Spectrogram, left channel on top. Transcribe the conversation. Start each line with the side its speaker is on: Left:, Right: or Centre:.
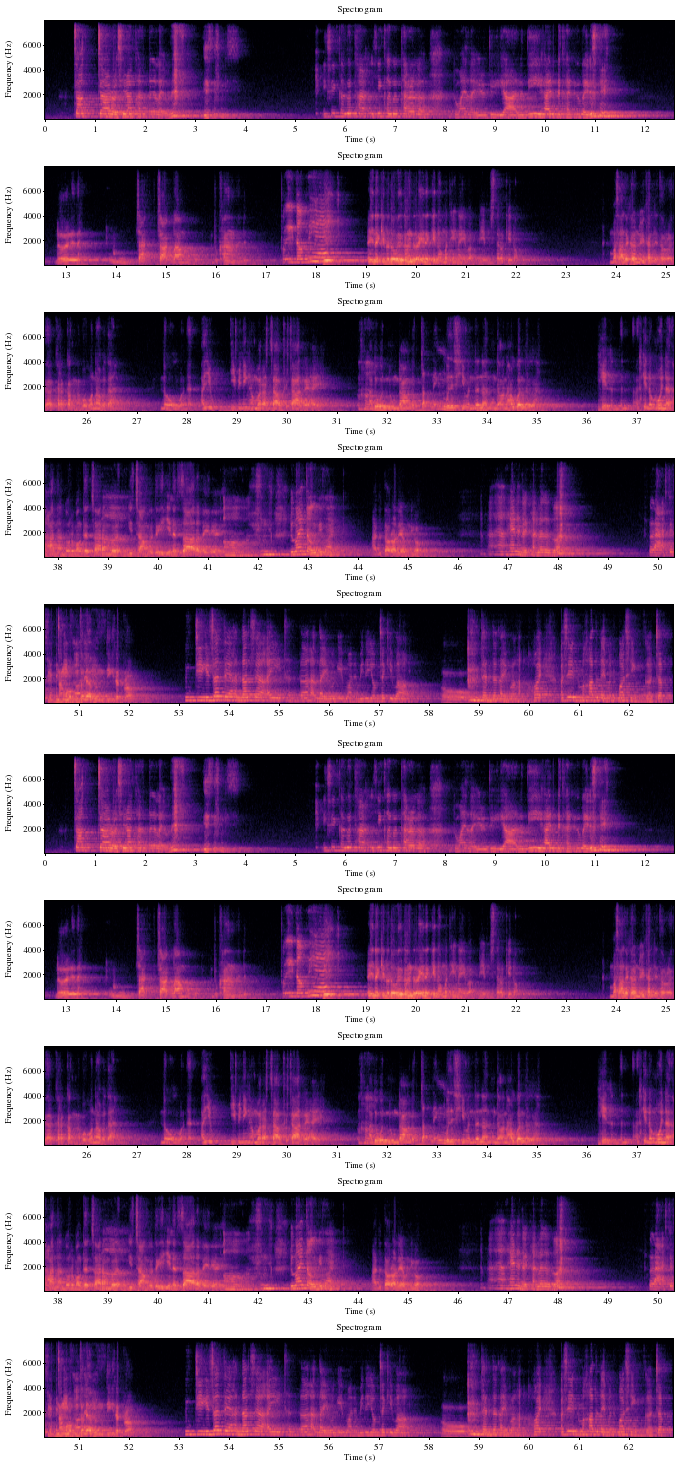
Centre: ꯆꯥꯛ ꯆꯥꯔꯁꯤꯔꯥ ꯈꯅꯒꯂꯕꯅꯦ
Right: ꯏ
Centre: ꯏꯁꯤꯡ ꯈꯛꯇ ꯏꯁꯤꯡ ꯈꯛꯇ ꯊꯥꯔꯒ ꯑꯗꯨꯃꯥꯏꯅ ꯂꯩꯔꯗꯤ ꯌꯥꯔꯗꯤ ꯍꯥꯏꯔꯦ ꯈꯥꯏꯔꯒ ꯂꯩꯔꯨꯅꯤ
Right: ꯂꯣꯏꯔꯦꯗ ꯎꯥꯛ ꯆꯥꯛ ꯂꯥꯛꯑꯝꯕꯕꯨꯣ ꯑꯗꯨ ꯈꯪꯉꯗꯤ
Centre: ꯑꯩꯣꯏ ꯇꯕꯨꯅꯤ ꯍꯥꯏ
Right: ꯍꯦ ꯑꯩꯅ ꯀꯩꯅꯣ ꯇꯧꯒꯦ ꯈꯪꯗ꯭ꯔꯥ ꯑꯩꯅ ꯀꯩꯅꯣꯝ ꯊꯦꯡꯅꯩꯕ ꯃꯦꯝꯁꯇꯔ ꯀꯩꯅꯣ ꯃꯁꯥꯗ ꯈꯔ ꯅꯣꯏꯈꯠꯂꯦ ꯇꯧꯔꯒ ꯈꯔ ꯀꯪꯅꯕ ꯍꯣꯠꯅꯕꯗ ꯅꯣꯡꯃ ꯑꯌꯨꯛ ꯏꯚꯤꯅꯤꯡ ꯑꯃꯔ ꯆꯥꯛꯁꯦ ꯆꯥꯗ꯭ꯔꯦ ꯍꯥꯏꯌꯦ
Centre: ꯑꯣ
Right: ꯑꯗꯨꯒ ꯅꯨꯡꯗꯥꯡꯗ ꯆꯥꯅꯤꯡꯕꯁ ꯁꯤꯃꯟꯗꯅ ꯅꯨꯡꯗꯥꯡꯗ ꯍꯧꯒꯠꯂꯒ ꯍꯦꯟꯅ ꯀꯩꯅꯣ ꯃꯣꯏꯅ ꯍꯥꯟꯅ ꯅꯣꯔꯃꯦꯜ ꯗ ꯆꯥꯔꯝꯕꯒꯤ
Centre: ꯑꯥ
Right: ꯆꯥꯡꯗꯨꯗꯒꯤ ꯍꯦꯟꯅ ꯆꯥꯔ ꯂꯩꯔꯦ ꯍꯥꯏꯁꯦ
Centre: ꯑꯣ ꯑꯗꯨꯃꯥꯏꯅ ꯇꯧꯅꯤ ꯍꯣꯏ
Right: ꯑꯗꯨ ꯇꯧꯔ ꯂꯩꯔꯝꯅꯤꯀꯣ
Centre: ꯑ ꯍꯦꯅꯦ ꯅꯣꯏ ꯈꯜꯂꯒ ꯑꯗꯨ ꯂꯥꯁꯁꯦ
Right: ꯅꯪ ꯋꯥꯛꯀꯤꯡ
Centre: ꯇꯂꯗꯤ
Right: ꯆꯠꯂꯦ ꯍꯥꯏꯕꯗꯣ ꯅꯨꯡꯇꯤꯒꯤ ꯆꯠꯄ꯭ꯔꯣ
Centre: ꯆꯤꯒꯤ ꯆ ꯑꯇꯦ ꯍꯟꯒꯁ ꯏꯊꯟꯇ ꯂ ꯂꯩꯕꯒꯤ ꯏꯃꯥꯟꯅꯕꯤꯗ ꯌꯣꯝꯆꯈꯤꯕ
Right: ꯑꯣ
Centre: ꯏꯊꯟꯇ ꯂꯕ ꯍꯣꯏ ꯑꯁꯤ ꯃꯈꯗ ꯂꯩꯕ ꯅꯨꯄꯥꯁꯤꯡꯒ ꯆ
